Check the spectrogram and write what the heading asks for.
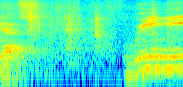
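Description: Voices singing a slow hymn (a short prayer song) with long held notes: one sung phrase fades out just after the start and the next begins about a second and a half in.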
